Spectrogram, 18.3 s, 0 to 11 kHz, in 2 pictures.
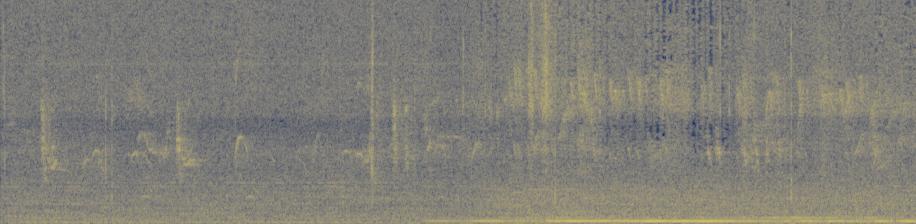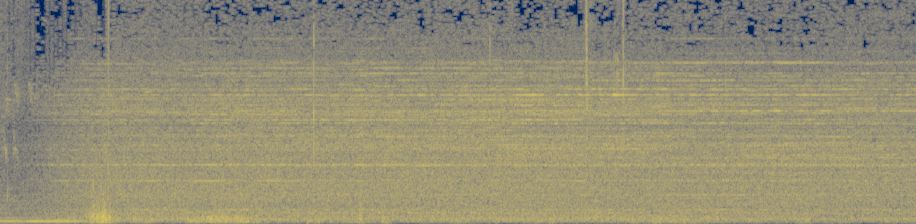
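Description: Quiet outdoor ambience with a steady low hum for several seconds, then, about ten seconds in, a JR 500 series Shinkansen train pulling slowly into a station platform: a steady, fairly loud whir of motors and running gear with several held tones.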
